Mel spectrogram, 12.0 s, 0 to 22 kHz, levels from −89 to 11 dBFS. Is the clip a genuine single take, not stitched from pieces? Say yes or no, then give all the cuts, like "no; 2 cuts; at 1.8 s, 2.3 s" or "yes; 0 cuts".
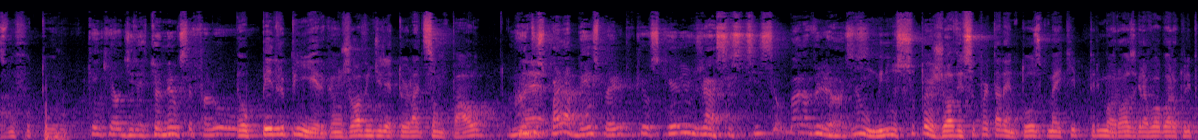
yes; 0 cuts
